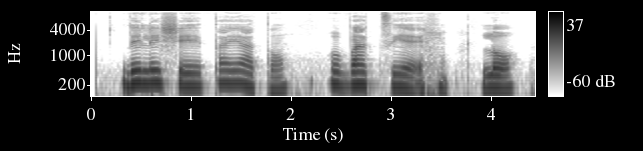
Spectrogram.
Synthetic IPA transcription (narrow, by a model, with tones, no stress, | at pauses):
de˦le˦ʃe˧ta˦ja˦˨tɔ̃˨˦ | o˦ba˦ti˧ɛ˨lɔ˧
